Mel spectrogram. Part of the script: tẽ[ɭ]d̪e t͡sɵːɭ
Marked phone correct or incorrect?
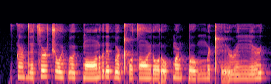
correct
